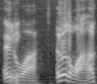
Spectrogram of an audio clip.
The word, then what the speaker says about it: Ooltewah: Olathe, I hope I'm pronouncing that right, beat Irwin 48-7. They're out of Tennessee again. – Ooltewah. – Okay, good.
